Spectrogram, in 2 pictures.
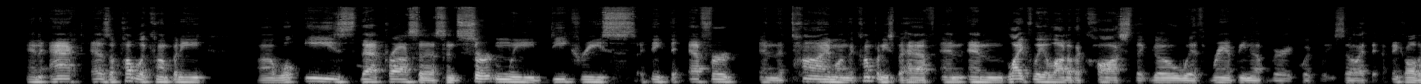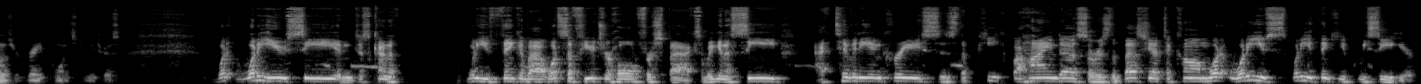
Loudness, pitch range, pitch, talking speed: -22 LUFS, 105-145 Hz, 115 Hz, 215 wpm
